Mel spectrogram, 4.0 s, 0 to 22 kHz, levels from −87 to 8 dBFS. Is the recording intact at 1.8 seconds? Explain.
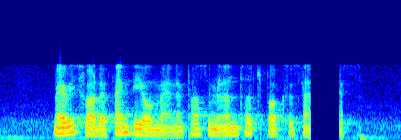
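Yes, the speech at 1.8 seconds is intact, with nothing beyond the band-limited character of the 32 kbit/s G.726 ADPCM telephone coding it passes through.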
